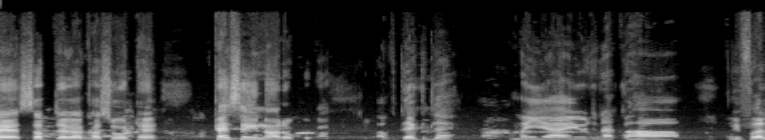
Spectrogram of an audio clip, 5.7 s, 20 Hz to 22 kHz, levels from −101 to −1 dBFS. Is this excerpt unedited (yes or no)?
yes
